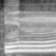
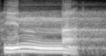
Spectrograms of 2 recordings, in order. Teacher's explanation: Nun dan mim bertasydid maka itu harus didengungkan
